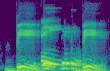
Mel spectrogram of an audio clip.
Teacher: it's like an explosion, and you see that the sheet moves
